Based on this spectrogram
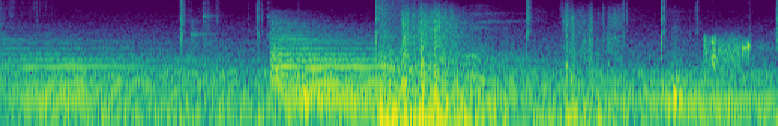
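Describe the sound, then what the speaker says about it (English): A bell tolls in the stealth video game Mark of the Ninja, its sustained ringing tones humming over a low ambient drone, with a heavy thud partway through and scattered clicks, loud and fairly close. "Don't you hear the bell?"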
